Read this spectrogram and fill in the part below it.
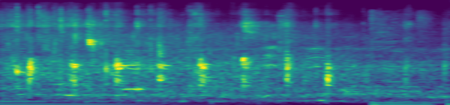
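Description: An event audience gives a gentleman a round of applause: scattered claps crackle across a steady hum, with a brief tonal ring near the end.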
